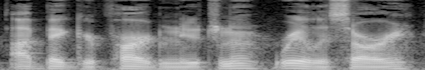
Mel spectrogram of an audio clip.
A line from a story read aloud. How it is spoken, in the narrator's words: muttered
